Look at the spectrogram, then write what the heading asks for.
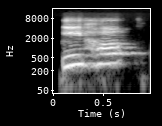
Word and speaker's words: hijo: Hijo, é com H, o H é mudo, ele não tem um som, e o J tem um som de R, então por isso que se fala assim, ó, hijo, hija, e madre e padre,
